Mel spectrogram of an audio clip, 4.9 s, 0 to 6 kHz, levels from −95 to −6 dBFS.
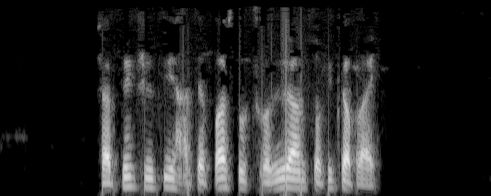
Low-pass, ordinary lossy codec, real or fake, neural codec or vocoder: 5.4 kHz; MP3, 24 kbps; real; none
